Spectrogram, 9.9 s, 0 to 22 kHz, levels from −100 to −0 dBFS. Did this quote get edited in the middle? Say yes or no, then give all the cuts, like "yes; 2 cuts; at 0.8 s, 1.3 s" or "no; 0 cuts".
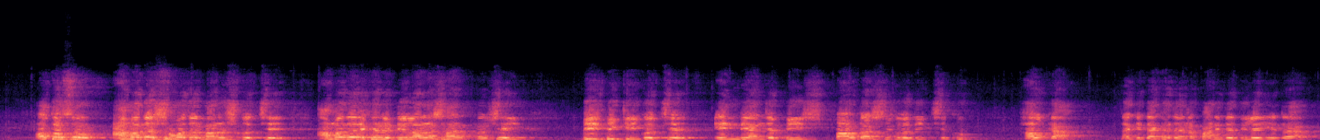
no; 0 cuts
